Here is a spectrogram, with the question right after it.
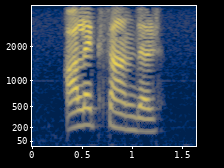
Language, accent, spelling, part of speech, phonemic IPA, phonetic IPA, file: Armenian, Eastern Armenian, Ալեքսանդր, proper noun, /ɑlekʰˈsɑndəɾ/, [ɑlekʰsɑ́ndəɾ], Hy-Ալեքսանդր.ogg
- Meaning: 1. a male given name, Aleksandr, from Ancient Greek 2. a transliteration of the Ancient Greek male given name Ἀλέξανδρος (Aléxandros), Alexander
